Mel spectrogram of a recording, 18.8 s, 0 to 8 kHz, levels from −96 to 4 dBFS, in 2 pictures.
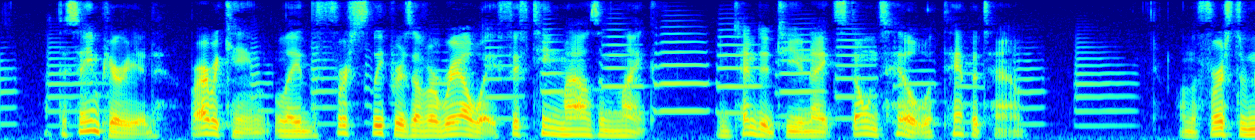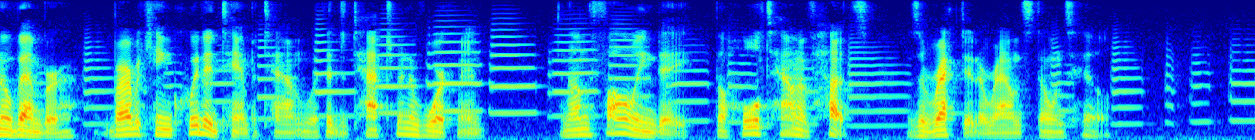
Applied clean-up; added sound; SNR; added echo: none; Trumpet; 16 dB; none.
